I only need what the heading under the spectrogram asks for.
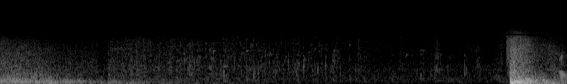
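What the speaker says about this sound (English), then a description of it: "Got an RPG." RPG explosion sound effect, a fading low roar followed by a sudden loud booming blast near the end.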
